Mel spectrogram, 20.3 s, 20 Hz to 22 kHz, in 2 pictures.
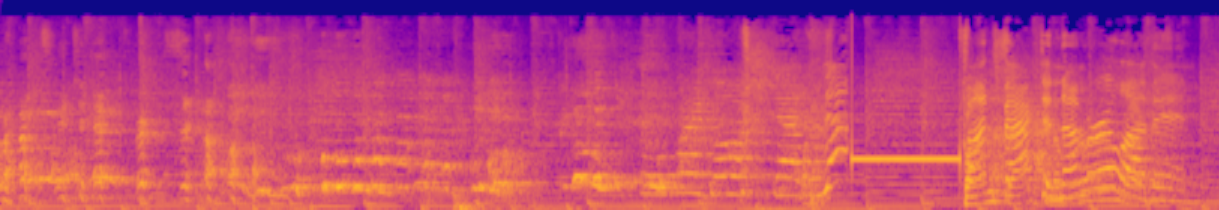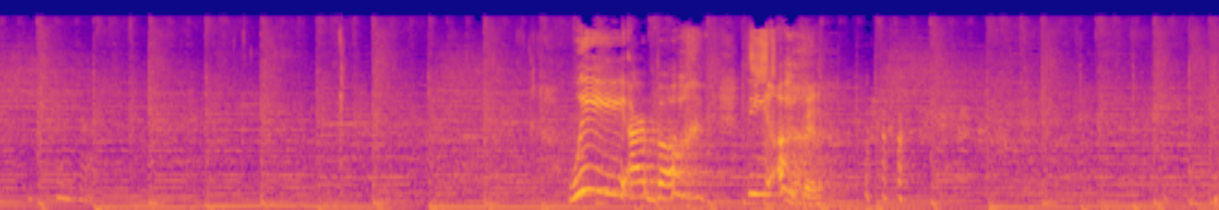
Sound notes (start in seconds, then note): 0.0 all laughing; 7.1 tone sounds; 17.2 laughter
